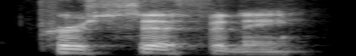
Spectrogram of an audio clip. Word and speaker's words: Persephone: I come up in that chat, and I always wonder how to bloody pronounce it. Yeah, Persephone.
